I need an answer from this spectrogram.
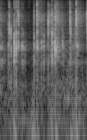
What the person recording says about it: you can hear a little ball in there helps to break up the pigment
